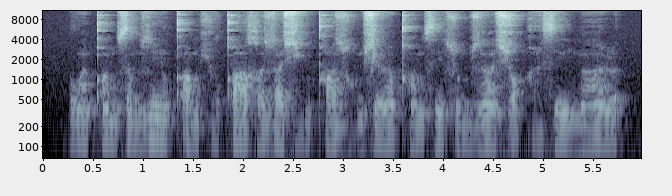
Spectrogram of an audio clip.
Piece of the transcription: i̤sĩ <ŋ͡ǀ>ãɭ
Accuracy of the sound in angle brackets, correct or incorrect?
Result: incorrect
